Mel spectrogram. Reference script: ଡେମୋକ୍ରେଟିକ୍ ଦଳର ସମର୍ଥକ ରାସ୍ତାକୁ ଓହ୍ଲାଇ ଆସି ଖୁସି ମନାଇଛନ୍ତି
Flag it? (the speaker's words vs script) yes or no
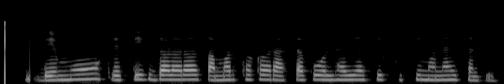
no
